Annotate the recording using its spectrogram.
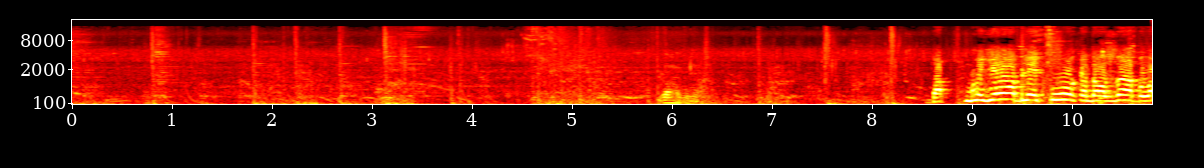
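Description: Punches and kicks land with sharp thuds and cracks.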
